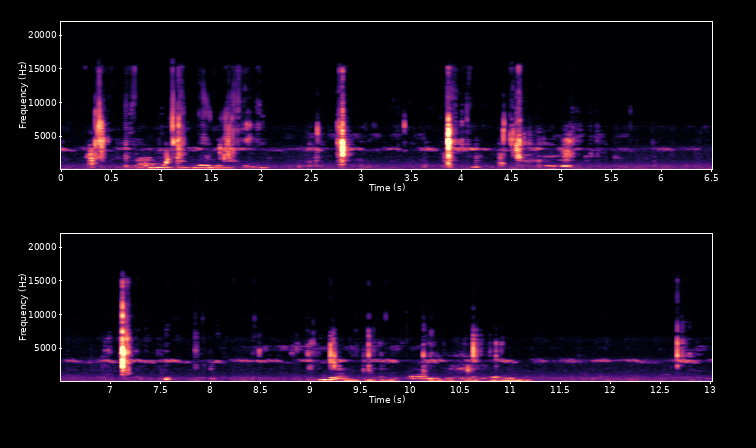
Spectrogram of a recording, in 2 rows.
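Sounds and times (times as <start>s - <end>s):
wet chewing: 0.2s - 5.6s, 6.9s - 11.0s, 12.6s - 12.9s
sharp mouth clicks and smacks: 0.3s - 3.0s, 3.8s - 5.5s, 7.0s - 10.9s, 12.6s - 12.9s.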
